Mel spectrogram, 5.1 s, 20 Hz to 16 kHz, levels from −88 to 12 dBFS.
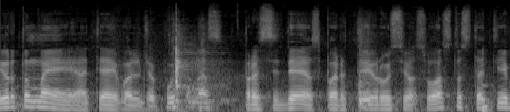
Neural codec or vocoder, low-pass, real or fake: vocoder, 44.1 kHz, 128 mel bands, Pupu-Vocoder; 14.4 kHz; fake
